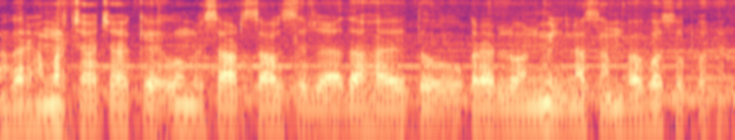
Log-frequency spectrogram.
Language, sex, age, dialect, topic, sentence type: Magahi, male, 56-60, Southern, banking, statement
